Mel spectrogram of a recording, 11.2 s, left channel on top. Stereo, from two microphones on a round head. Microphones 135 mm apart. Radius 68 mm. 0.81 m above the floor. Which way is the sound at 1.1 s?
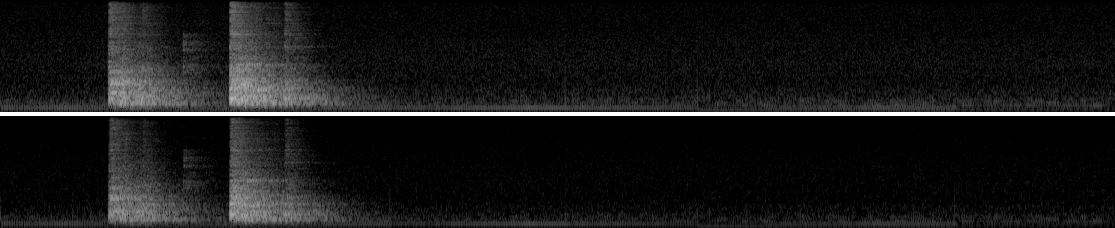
45° left (ahead or behind).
